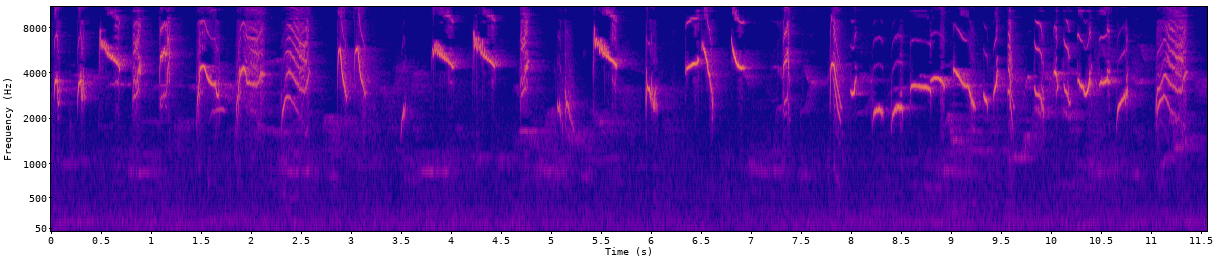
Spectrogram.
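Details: Oriental magpie-robin delivering a forest-style song, for tutoring young birds and trapping. Crisp, loud whistled notes and sharp upslurs pour out in quick succession, with many short, varied phrases.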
